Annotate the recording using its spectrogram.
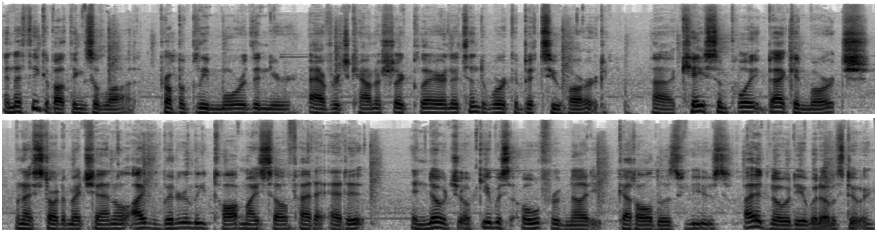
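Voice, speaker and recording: Over background music, a man speaks at a very fast pace in a medium pitch. His loudness is very even and his intonation fairly even. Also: hardly any pauses. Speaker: gaming youtuber. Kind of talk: casual commentary monologue.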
